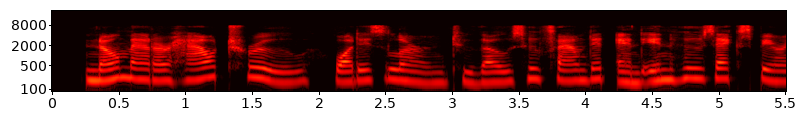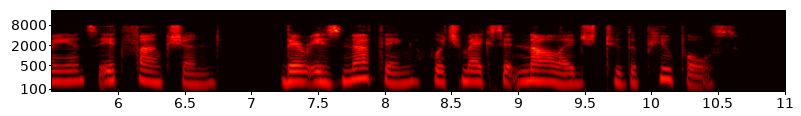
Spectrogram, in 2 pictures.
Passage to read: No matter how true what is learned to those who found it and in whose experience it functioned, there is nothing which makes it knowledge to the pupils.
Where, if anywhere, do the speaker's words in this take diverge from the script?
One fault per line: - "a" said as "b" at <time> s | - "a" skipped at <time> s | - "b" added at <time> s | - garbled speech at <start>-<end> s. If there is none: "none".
none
